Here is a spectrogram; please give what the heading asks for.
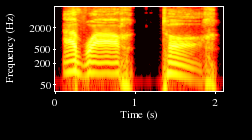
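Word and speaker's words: avoir tort: last one ha ha avoir tah we don't say the final T there and F whatta means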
